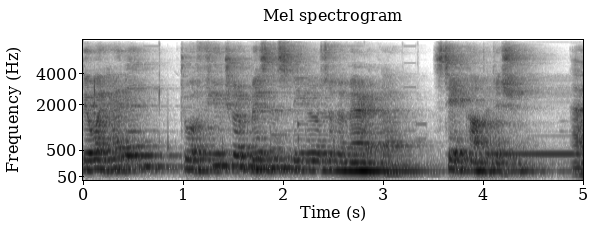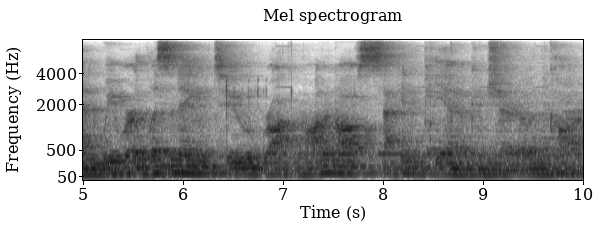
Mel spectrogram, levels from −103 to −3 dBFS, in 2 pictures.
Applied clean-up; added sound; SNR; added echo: none; Telephone; 17 dB; reverberation time 1.0 s.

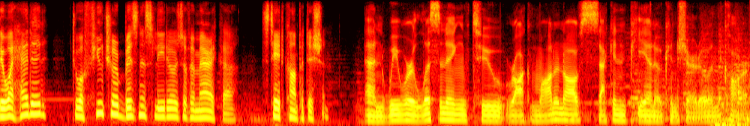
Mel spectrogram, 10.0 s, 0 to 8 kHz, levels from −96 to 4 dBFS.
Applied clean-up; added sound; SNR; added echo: none; none; none; none.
